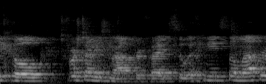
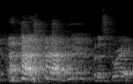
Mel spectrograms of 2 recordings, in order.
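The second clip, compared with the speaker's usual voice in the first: laughing; 8 semitones higher, 9 dB louder, much slower than usual. Real, not acted. Laughing at the vlog.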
